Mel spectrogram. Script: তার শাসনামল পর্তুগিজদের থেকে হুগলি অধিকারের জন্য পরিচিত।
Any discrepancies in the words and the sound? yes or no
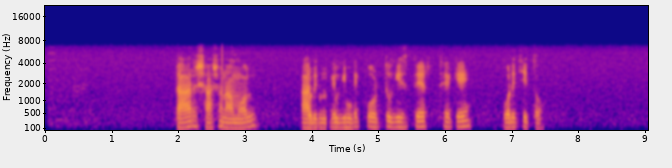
yes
